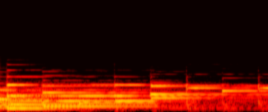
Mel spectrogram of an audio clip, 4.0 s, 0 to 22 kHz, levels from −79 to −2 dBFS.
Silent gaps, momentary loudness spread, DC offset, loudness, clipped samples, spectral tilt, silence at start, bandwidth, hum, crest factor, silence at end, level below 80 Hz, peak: none; 9 LU; under 0.1%; -31 LUFS; under 0.1%; -13.5 dB/octave; 0 s; 3 kHz; none; 14 dB; 0 s; -58 dBFS; -16 dBFS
